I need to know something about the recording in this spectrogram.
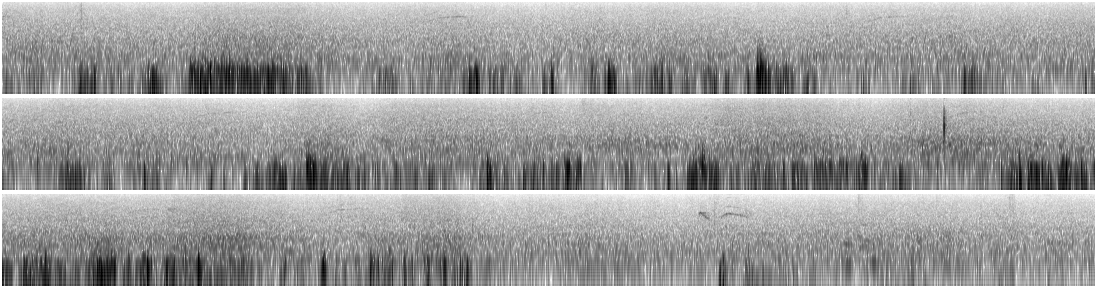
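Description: Wind gusting on the microphone in irregular low buffets, with leaves rustling and a steady outdoor hiss.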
